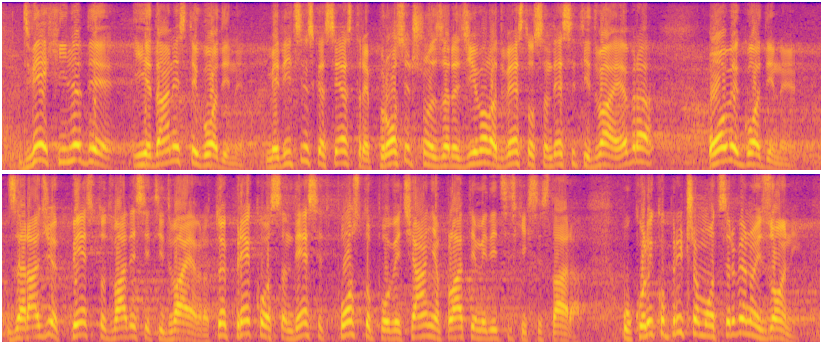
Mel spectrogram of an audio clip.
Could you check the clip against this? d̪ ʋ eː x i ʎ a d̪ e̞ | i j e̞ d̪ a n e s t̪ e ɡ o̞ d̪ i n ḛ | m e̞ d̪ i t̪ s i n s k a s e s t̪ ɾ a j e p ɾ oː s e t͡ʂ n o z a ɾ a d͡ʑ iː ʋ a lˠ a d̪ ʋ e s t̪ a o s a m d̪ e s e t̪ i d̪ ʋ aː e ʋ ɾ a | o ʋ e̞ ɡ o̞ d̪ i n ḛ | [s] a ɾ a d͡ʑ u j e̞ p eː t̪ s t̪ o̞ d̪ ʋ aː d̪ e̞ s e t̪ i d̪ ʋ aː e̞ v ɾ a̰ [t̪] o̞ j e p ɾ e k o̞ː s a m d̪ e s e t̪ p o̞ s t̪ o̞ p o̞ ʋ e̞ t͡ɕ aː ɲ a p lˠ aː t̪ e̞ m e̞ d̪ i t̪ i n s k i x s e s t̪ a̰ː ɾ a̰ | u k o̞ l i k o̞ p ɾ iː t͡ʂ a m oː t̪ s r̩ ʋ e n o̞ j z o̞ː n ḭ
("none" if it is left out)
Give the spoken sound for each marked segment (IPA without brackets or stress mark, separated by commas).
z, t̪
